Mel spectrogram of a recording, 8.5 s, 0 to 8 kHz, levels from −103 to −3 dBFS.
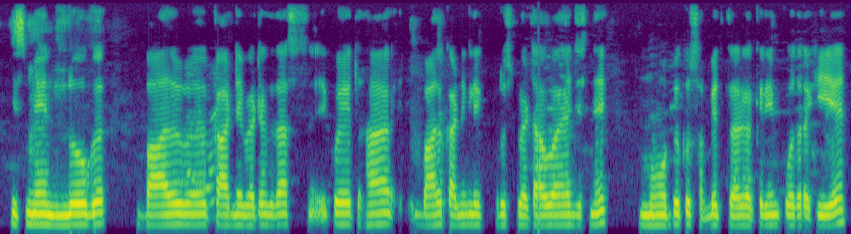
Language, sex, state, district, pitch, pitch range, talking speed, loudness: Hindi, male, Uttarakhand, Uttarkashi, 130 Hz, 125-130 Hz, 195 wpm, -15 LUFS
